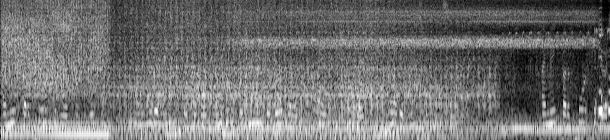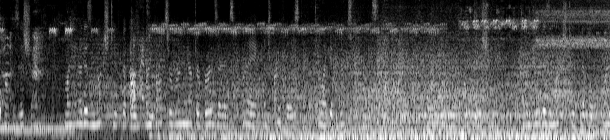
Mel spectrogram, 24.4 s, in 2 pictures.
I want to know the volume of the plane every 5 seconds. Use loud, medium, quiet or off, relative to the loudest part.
loud, loud, medium, medium, loud.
